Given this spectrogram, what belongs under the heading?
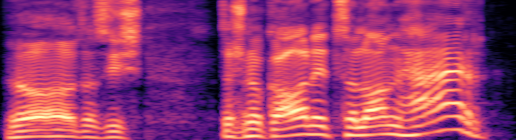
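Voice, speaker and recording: A man voicing a curious, easily flustered old-fashioned man from the past in a children's story, with a Swiss accent and halting, repetitive phrasing. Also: on the high side, sing-song, vocal fry, no room sound, clean studio sound.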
